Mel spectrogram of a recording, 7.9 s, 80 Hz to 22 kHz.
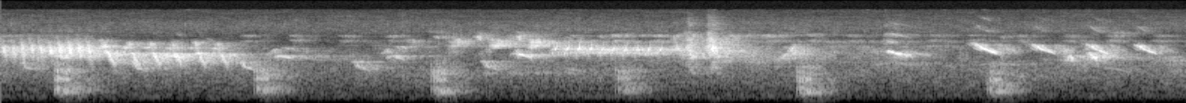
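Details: Common myna, also called Indian myna, giving busy, varied chatter: squeaky, bright notes mixed with sharp downward strokes about every 1.2 seconds, over a light outdoor background.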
